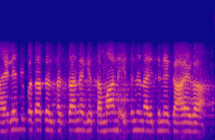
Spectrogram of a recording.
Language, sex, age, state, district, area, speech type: Urdu, male, 45-60, Bihar, Supaul, rural, conversation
